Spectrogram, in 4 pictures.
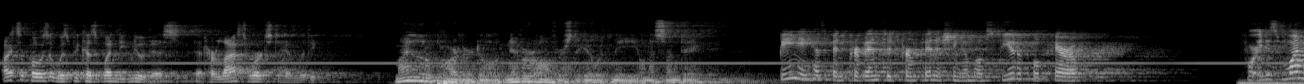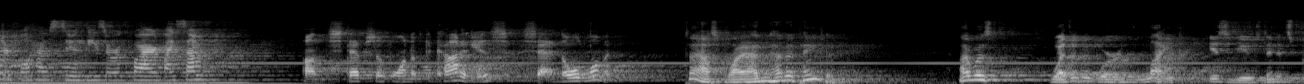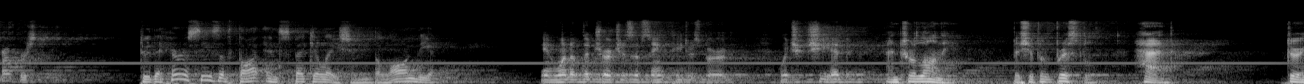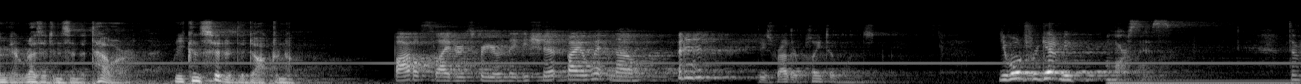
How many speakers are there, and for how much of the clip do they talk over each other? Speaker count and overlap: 10, no overlap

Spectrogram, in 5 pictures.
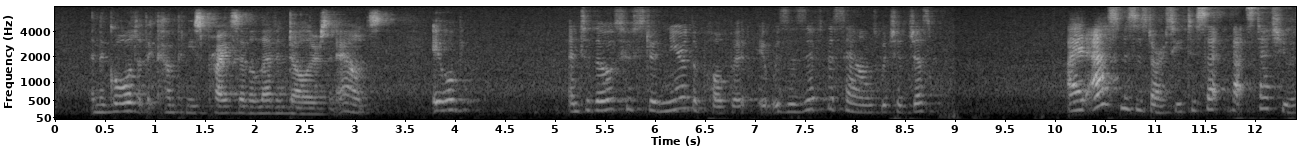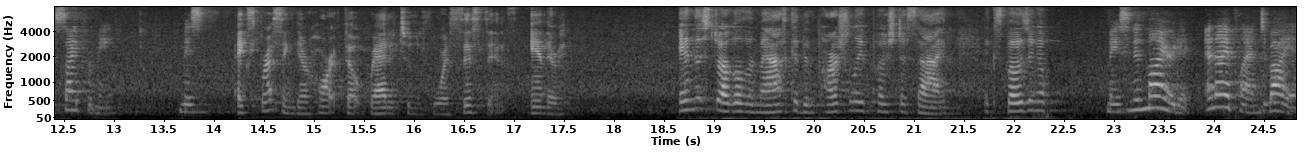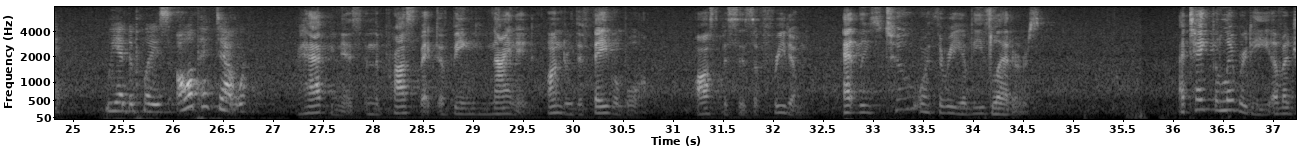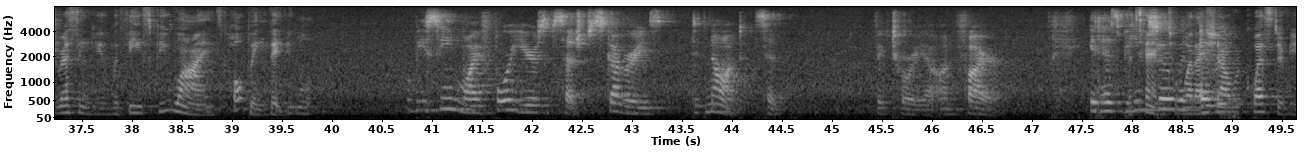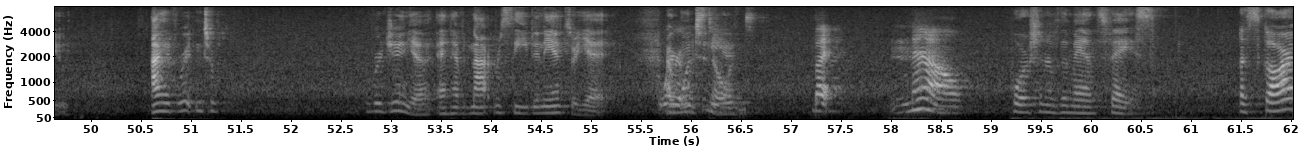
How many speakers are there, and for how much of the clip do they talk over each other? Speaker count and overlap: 5, about 3%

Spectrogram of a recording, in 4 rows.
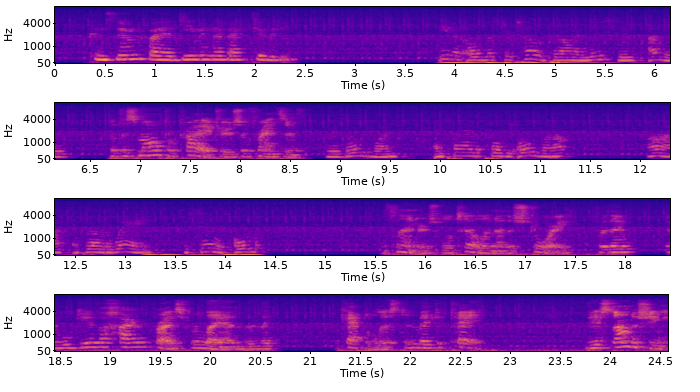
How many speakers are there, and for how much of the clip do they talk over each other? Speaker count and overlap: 3, no overlap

